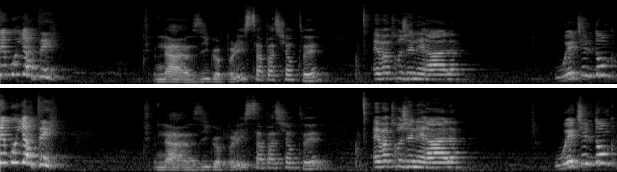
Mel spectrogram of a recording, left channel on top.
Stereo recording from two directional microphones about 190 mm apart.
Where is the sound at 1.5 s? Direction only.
30° left (ahead or behind).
